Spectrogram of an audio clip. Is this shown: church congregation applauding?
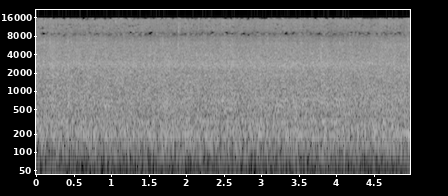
no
